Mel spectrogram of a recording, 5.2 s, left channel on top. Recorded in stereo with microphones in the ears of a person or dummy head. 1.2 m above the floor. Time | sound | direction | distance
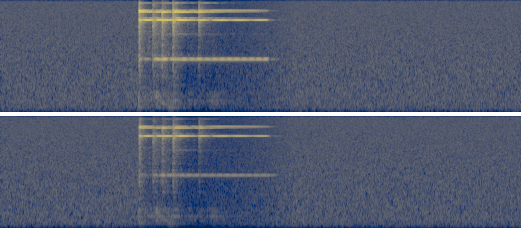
1.4 | a doorbell | 30° left (ahead or behind) | 0.7 m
